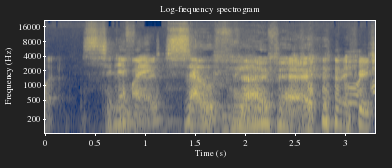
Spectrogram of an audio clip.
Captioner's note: in a creepy voice; also in a creepy voice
